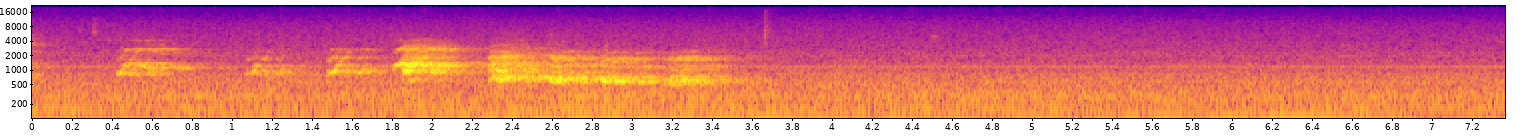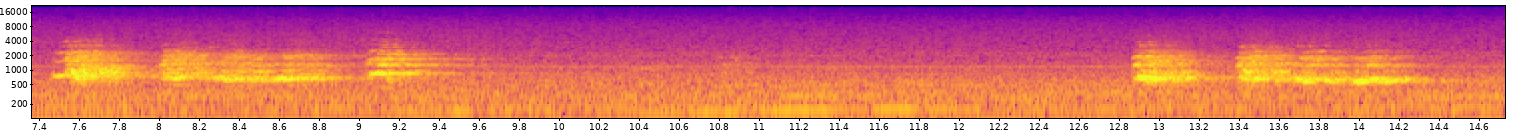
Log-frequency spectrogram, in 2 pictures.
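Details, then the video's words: Neighbour's dog barking in bouts of quick, yappy, mid-pitched barks, three clusters of four to six barks separated by pauses of several seconds, with a low hum in the background. "Neighbor's annoying dog noise"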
